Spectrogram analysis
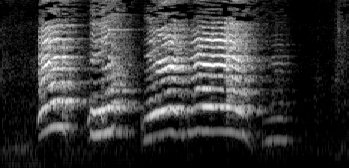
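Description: A cockatoo gives four hoarse, arching, almost human-sounding syllables over about two seconds, rich in overtones, with a faint fifth note trailing off.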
